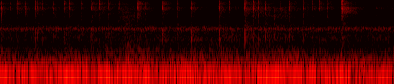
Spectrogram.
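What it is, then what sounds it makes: Ceramic floor tile. Long painted fingernails scratch and tap across a large, flat, solid grey speckled stone-look ceramic floor tile with grout lines in a hotel bathroom. Rapid, dry, bright clicks and scratchy strokes come in quick clusters over a steady low hum and a faint constant tone, with each tap dying away almost instantly.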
